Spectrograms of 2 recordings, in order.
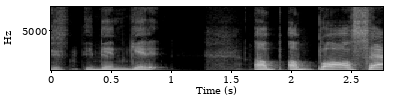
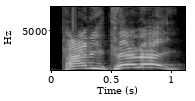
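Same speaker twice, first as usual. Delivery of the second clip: excited shout-out; 9 semitones higher than usual. Real, not acted. Streamer greeting Teddy in chat, calling out high. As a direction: sing out the name in greeting.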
